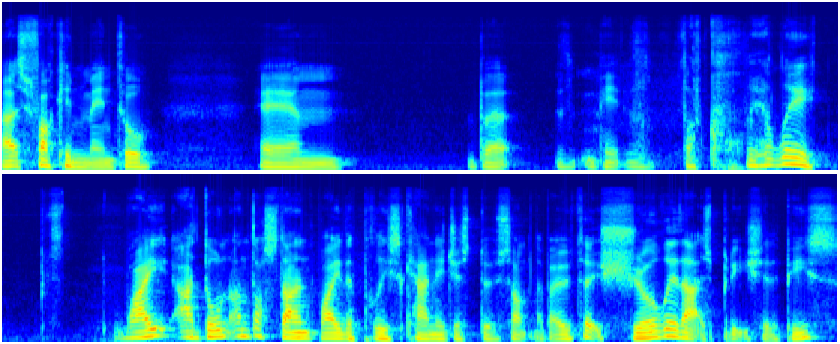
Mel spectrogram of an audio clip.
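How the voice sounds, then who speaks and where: On a very clean recording with a silent background, a man with a Glaswegian accent talks at a moderate pace and medium pitch, with lively intonation and long, frequent pauses. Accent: Glaswegian Scottish. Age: 30s. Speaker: comedian and podcast host. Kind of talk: casual chat. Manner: animated.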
